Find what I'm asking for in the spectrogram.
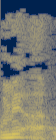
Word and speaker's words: مائة: لا هي تنطق مائة وتكتب بالألف.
